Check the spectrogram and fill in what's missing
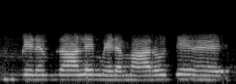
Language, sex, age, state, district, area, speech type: Telugu, female, 18-30, Andhra Pradesh, Visakhapatnam, urban, conversation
